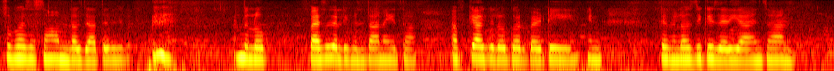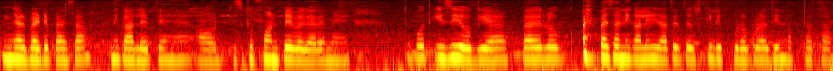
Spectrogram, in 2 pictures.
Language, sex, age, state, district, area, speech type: Urdu, female, 18-30, Bihar, Supaul, rural, spontaneous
